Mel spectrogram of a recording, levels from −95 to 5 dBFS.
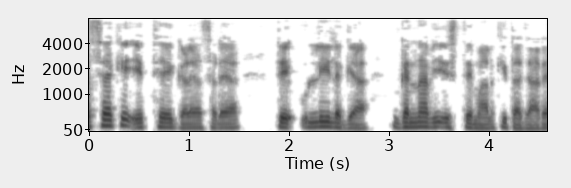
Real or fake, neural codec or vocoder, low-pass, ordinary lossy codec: real; none; none; none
